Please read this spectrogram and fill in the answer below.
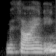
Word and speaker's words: methionine: Methionine.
